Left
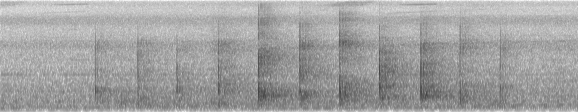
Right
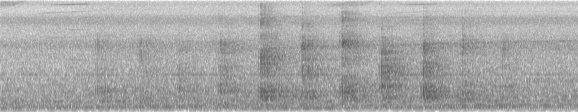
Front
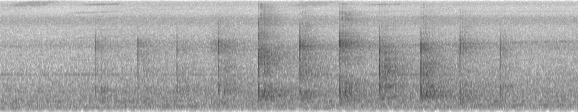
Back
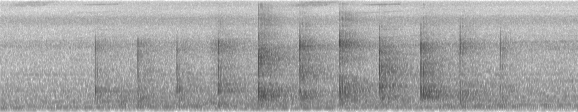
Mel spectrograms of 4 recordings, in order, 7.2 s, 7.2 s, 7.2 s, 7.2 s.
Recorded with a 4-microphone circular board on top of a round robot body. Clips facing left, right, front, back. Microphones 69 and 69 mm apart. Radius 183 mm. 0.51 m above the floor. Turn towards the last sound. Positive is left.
turn(degrees=75)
